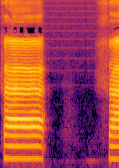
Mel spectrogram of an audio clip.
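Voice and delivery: সা as Arabic tha, tongue tip at upper teeth; sustained letter-drill সা with tongue on teeth; demonstrated letter sound. Shown as a demonstration. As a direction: model a long, level সা. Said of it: "উপরে দুই দাঁতের সঙ্গে লাগে".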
